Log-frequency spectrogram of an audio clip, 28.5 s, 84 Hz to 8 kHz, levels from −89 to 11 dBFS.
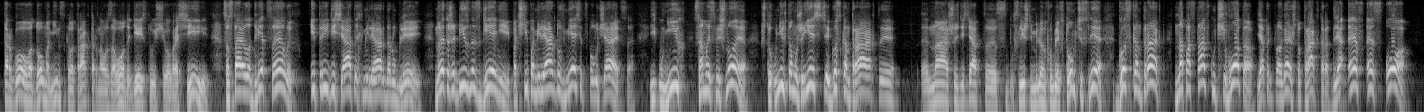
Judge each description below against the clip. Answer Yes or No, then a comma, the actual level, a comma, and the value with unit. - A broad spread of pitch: Yes, wide, 8.0 semitones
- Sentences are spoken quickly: No, average, 115 wpm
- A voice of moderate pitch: Yes, medium, 170 Hz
